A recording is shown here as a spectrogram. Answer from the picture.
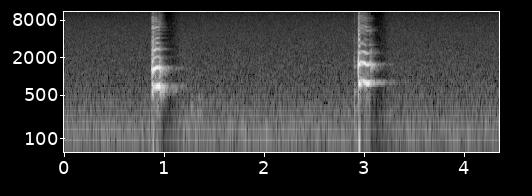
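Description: Two short, high-pitched animal yips about two seconds apart, each starting sharply and cut off quickly.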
